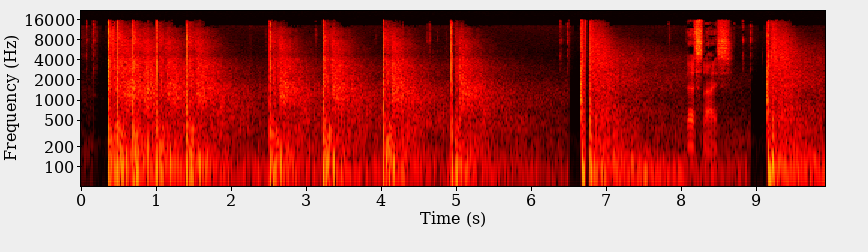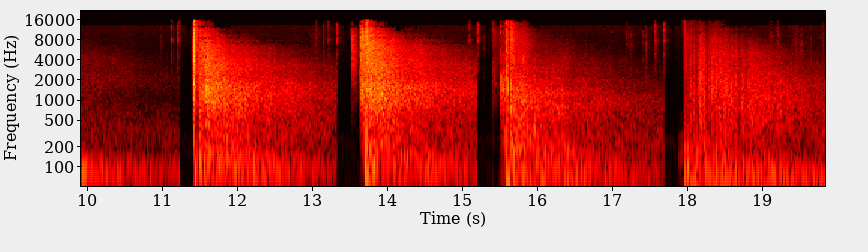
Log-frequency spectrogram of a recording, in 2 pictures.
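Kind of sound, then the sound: sound effect, explosion sound effects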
